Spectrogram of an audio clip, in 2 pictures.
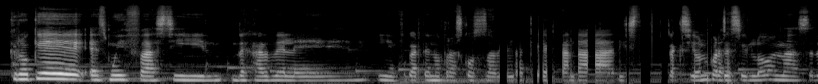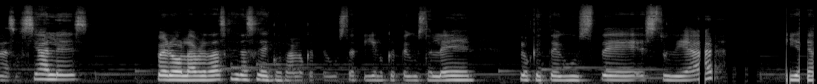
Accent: Texas, United States; also born or lived in Mexico City, Mexico / Los Angeles, United States; soy una mujer americana mexicana y crecí en Texas y en la Ciudad de México.

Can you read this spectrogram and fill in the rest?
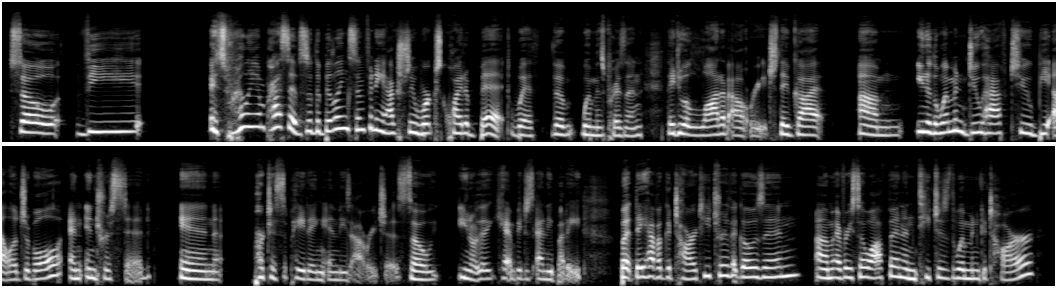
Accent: Montana, United States; moved away; I grew up in Montana

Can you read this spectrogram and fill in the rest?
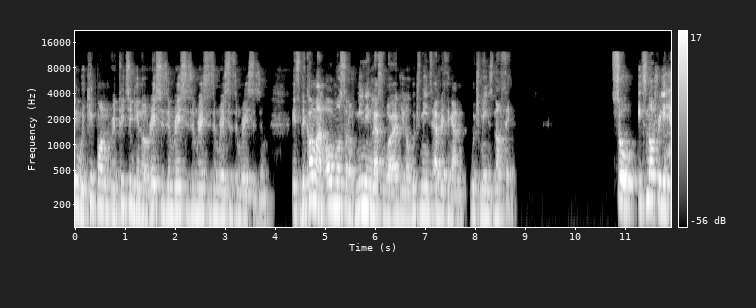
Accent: Nigeria; also born or lived in Poland; now in United Kingdom; I grew up in Nigeria

